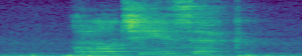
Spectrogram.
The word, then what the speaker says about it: analgesic: It is spelled ANALGESIC. Okay, let's see the definition and the pronunciation. Are you ready? Here we go. Analgesic.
